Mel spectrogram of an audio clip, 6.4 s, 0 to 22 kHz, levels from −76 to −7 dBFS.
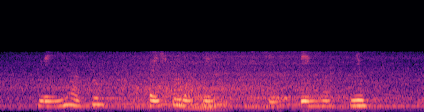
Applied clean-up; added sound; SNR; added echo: none; Train; 5 dB; reverberation time 1.5 s.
